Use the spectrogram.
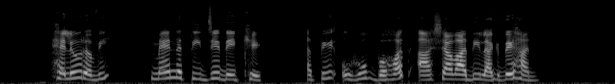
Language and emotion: Punjabi, happy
